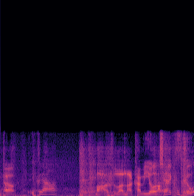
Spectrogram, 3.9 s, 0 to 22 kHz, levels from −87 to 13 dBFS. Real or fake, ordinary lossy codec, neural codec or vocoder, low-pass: fake; none; codec, 16 kHz, 0.8 kbps, ZipCodec; 7.2 kHz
